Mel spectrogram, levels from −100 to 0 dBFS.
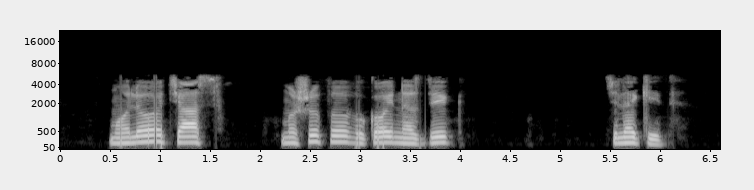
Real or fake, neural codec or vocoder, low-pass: real; none; 5.4 kHz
